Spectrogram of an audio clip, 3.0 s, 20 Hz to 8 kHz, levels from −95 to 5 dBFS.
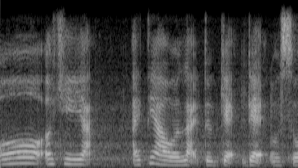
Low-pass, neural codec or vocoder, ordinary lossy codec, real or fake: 7.2 kHz; none; Opus, 64 kbps; real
